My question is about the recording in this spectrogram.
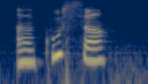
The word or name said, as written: Un coussin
